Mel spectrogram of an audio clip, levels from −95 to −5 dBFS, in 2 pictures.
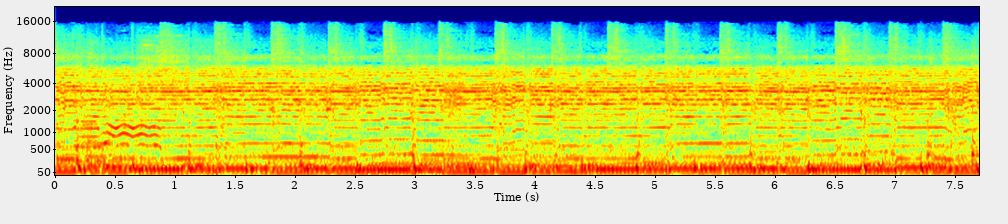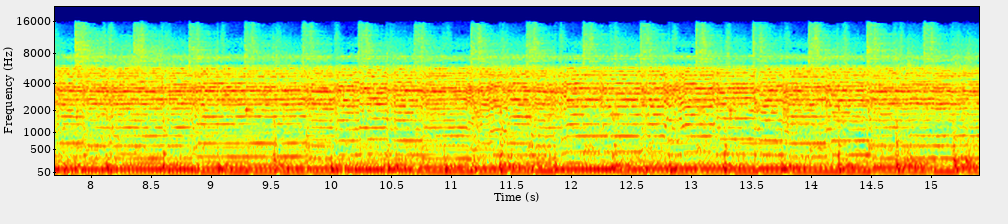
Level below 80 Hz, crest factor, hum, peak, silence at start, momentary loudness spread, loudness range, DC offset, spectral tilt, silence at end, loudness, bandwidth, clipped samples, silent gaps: -24 dBFS; 12 dB; none; 0 dBFS; 0 s; 1 LU; 0 LU; under 0.1%; -3.5 dB/octave; 0 s; -12 LUFS; 16 kHz; under 0.1%; none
